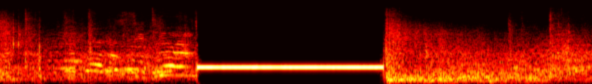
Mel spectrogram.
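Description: Crowd noise from a street clash with riot police: many voices shouting, with scattered sharp knocks. About a second and a half in, all other sound is cut out for about a second and a half by a steady, high censor bleep tone.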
